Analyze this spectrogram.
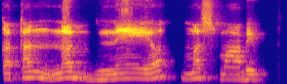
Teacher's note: But give stress on na because there is a joint letter of nya.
